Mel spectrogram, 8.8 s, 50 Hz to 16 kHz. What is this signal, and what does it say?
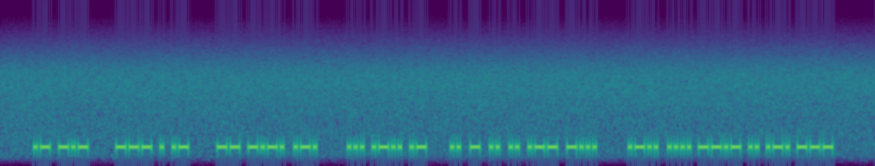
Morse code (Hebrew alphabet), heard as a keyed tone, hand-sent with a paddle, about 37 wpm, 480 Hz. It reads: אך הוא מסר שלא יתייצב לחקירה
